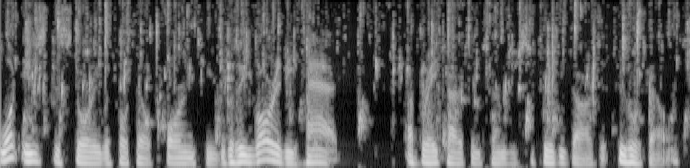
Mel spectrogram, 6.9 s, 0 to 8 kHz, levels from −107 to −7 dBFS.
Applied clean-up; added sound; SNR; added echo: classical method spectral subtraction.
